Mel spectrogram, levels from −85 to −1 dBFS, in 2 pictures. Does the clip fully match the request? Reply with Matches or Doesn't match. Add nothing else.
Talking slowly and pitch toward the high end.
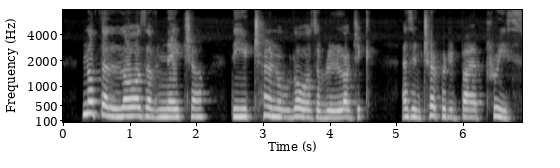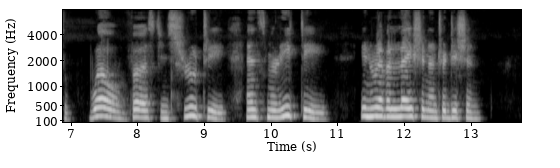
Matches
